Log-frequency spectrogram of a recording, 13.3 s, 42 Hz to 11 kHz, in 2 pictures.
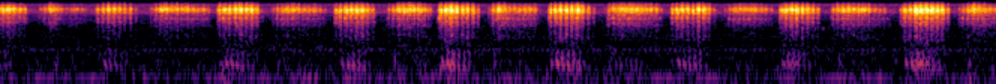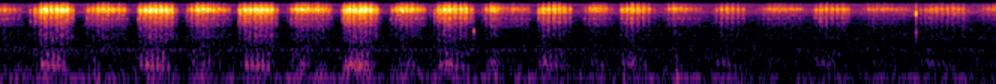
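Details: A sleeping domestic cat snores and purrs in steady rhythmic breaths, each with a soft low rumble and a breathy hiss, repeating about every 0.7 seconds with slight unevenness; quiet indoor setting, no other clear sounds.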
